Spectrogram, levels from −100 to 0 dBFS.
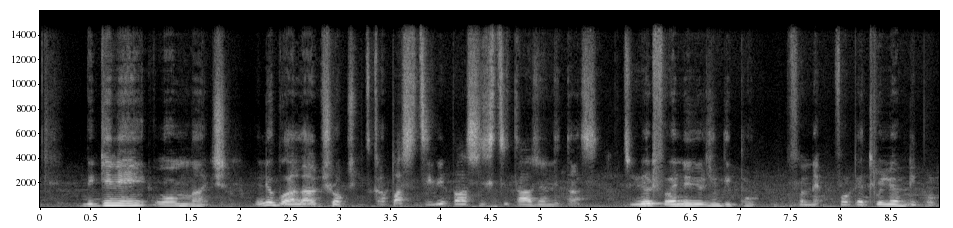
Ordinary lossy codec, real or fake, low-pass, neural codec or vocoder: none; fake; 14.4 kHz; codec, 32 kHz, 1.9 kbps, SNAC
